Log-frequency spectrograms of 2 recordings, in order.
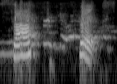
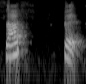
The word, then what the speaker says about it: suffix: may but s fix do you hear both FS it's two syllables and listen you can hear them both s fix so it does have the two FS but it's because it's two syllables and you can hear both of them in fact if we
